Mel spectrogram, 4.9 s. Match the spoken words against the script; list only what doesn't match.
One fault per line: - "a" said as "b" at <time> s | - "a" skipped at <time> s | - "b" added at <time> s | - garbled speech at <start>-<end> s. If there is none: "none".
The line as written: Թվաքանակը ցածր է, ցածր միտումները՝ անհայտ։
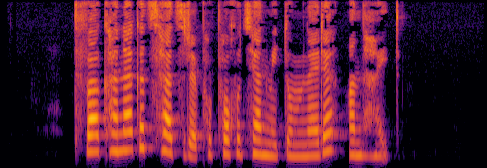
- "ցածր" said as "փոփոխության" at 2.1 s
